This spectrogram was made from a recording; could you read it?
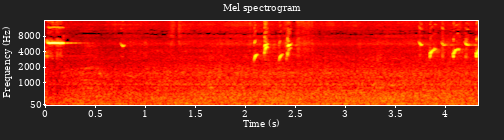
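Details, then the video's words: Goldfinch × canary hybrid giving a few scattered high chips and short twittering notes, sparse and fairly soft, over quiet low-level background noise. "هجين ويداني ممتاز"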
